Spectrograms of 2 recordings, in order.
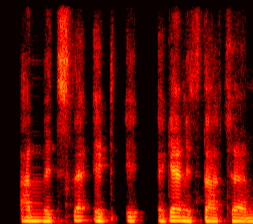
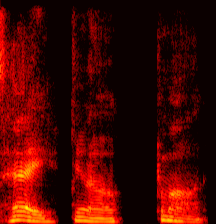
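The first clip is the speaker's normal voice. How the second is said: laid-back American; 4 dB louder than usual. Retold or imitated. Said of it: "And it says".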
